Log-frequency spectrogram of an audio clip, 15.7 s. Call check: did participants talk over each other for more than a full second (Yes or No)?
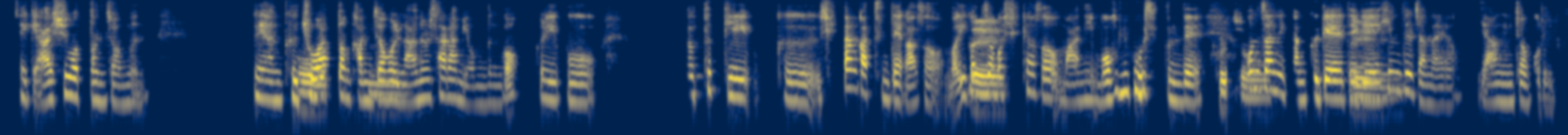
No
